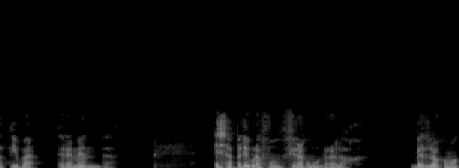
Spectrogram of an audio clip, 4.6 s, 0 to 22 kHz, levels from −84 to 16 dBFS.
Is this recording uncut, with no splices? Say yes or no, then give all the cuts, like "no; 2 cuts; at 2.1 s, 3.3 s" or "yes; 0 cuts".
yes; 0 cuts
